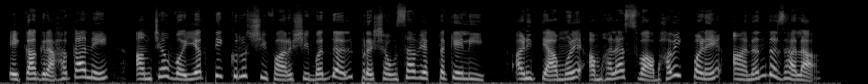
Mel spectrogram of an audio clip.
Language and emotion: Marathi, happy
